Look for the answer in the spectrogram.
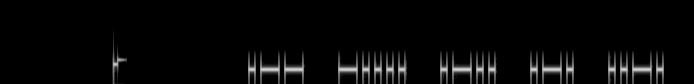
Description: Morse code, heard as a keyed tone, about 20 wpm, spaced as for 15 wpm, 700 Hz. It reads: W6LRF
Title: 140 Lesson 23g - Letter f - Call Signs 20wpm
